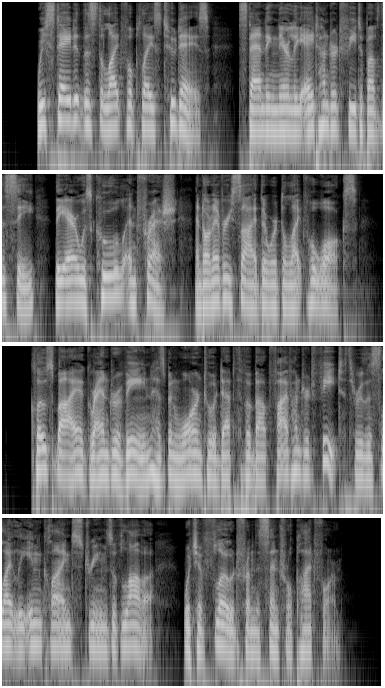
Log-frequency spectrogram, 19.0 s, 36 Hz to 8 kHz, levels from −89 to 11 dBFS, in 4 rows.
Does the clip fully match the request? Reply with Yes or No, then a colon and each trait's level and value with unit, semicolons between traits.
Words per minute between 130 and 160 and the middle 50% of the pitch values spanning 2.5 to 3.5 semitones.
No: average, 185 wpm; average, 2.8 semitones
